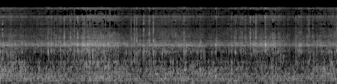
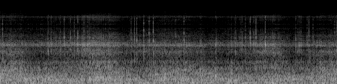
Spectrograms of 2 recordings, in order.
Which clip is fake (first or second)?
first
